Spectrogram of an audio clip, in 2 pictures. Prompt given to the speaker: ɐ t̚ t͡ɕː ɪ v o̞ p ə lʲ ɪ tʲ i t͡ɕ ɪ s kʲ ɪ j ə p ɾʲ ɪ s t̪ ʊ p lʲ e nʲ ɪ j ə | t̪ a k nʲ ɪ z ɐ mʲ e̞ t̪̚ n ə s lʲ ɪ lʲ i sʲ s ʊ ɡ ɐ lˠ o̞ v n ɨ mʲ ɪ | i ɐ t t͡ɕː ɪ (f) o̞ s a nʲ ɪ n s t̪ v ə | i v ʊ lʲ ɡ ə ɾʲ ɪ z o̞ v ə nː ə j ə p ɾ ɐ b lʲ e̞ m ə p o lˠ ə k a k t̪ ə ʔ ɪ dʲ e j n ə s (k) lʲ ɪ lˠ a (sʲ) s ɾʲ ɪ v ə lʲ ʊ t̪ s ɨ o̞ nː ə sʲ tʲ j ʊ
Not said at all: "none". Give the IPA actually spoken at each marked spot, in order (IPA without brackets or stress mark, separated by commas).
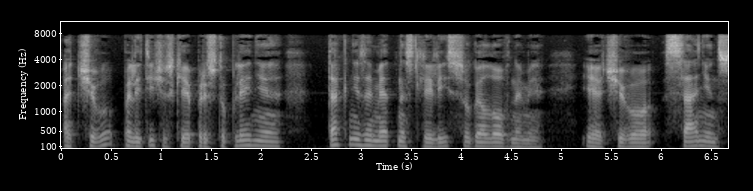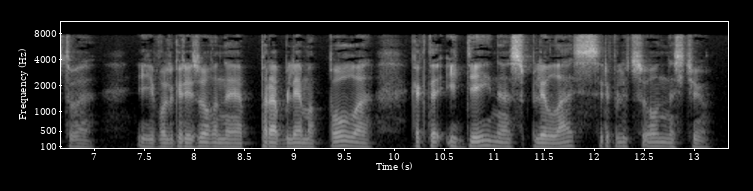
v, p, sʲ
